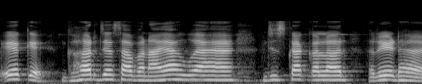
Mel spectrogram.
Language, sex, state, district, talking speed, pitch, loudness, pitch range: Hindi, male, Jharkhand, Garhwa, 140 wpm, 205 Hz, -15 LUFS, 195-220 Hz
